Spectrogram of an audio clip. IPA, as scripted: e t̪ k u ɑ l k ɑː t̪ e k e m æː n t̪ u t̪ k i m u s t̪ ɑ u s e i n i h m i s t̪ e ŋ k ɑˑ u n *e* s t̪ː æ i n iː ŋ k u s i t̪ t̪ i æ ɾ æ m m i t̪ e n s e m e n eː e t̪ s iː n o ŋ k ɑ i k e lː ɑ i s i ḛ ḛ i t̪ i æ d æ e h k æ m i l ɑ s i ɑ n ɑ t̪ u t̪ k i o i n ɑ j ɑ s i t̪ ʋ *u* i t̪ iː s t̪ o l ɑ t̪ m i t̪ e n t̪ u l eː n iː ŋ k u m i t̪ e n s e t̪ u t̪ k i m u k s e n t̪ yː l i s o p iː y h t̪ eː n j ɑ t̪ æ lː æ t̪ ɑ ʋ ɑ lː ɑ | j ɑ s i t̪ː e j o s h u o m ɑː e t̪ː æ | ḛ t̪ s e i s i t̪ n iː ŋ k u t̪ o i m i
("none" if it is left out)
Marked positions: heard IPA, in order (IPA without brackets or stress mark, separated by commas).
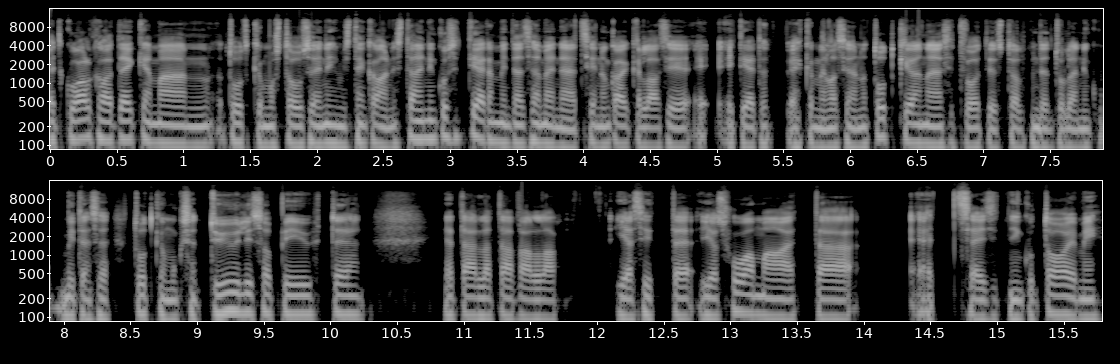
i, o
